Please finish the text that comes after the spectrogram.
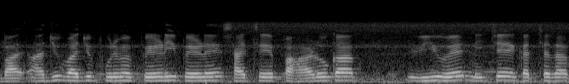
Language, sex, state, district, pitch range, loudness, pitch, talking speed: Hindi, male, Jharkhand, Sahebganj, 155-180 Hz, -25 LUFS, 170 Hz, 200 wpm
